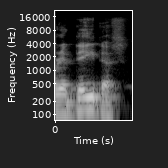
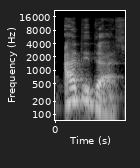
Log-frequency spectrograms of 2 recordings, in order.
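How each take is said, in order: First: Adidas stressed on the middle syllable; alternative pronunciation. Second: Adidas stressed on the first syllable; first pronunciation variant. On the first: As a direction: say Adidas as a-DEE-das. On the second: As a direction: say Adidas as AD-i-das. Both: Shown as a demonstration. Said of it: "Adidas or Adidas".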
